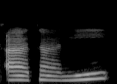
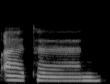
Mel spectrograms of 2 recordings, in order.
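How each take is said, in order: First: The word ends with a long 'ee' vowel. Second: The word ends on the 'n' sound. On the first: "ketika kita berhenti pada kata atania bisa bacanya atani" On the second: "atau atan"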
